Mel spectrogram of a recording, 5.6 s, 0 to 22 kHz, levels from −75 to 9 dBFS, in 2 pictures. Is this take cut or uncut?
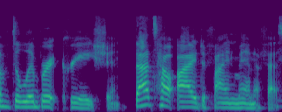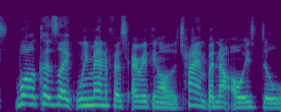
cut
